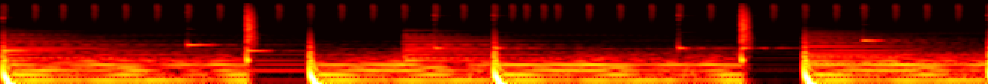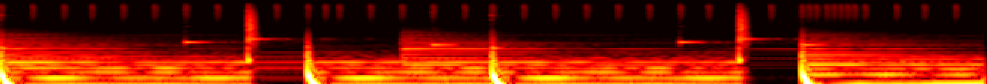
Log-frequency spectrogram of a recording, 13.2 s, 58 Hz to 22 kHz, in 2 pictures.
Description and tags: Emotional Trap, Trap, Cinematic 146 BPM A# minor Full Mix Audio loop
Emotional Trap, Trap, Cinematic_146 BPM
